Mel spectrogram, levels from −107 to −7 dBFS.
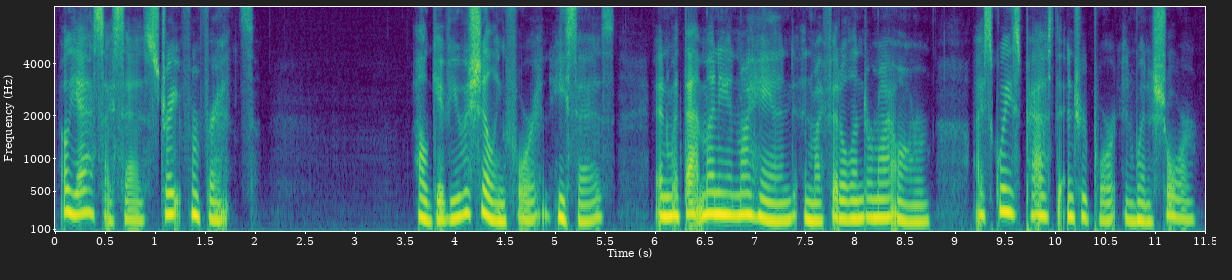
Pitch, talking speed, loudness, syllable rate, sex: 200 Hz, 200 wpm, -19 LUFS, 5.4 syllables/s, female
